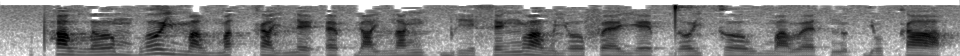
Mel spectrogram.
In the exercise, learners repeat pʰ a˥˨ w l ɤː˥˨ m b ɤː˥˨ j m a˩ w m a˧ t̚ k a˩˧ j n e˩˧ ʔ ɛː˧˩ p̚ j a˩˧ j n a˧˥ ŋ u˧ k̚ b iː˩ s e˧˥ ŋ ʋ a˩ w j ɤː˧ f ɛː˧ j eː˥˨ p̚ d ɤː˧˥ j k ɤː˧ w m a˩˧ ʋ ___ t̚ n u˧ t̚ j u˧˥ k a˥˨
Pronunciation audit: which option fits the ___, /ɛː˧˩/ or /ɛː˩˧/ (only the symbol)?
ɛː˧˩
